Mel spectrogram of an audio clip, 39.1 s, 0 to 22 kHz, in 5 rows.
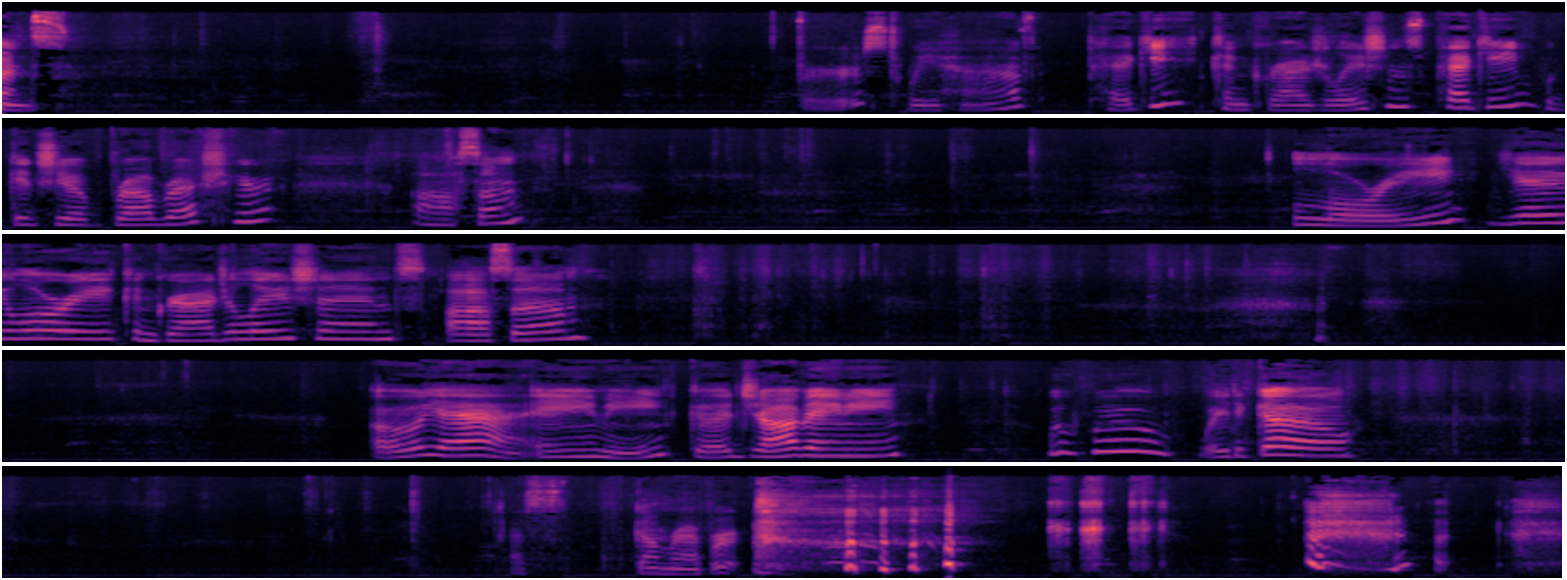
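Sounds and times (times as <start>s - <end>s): low steady hum: 0.0s - 39.0s
person giggling and laughing: 35.0s - 37.2s, 37.8s - 38.6s.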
